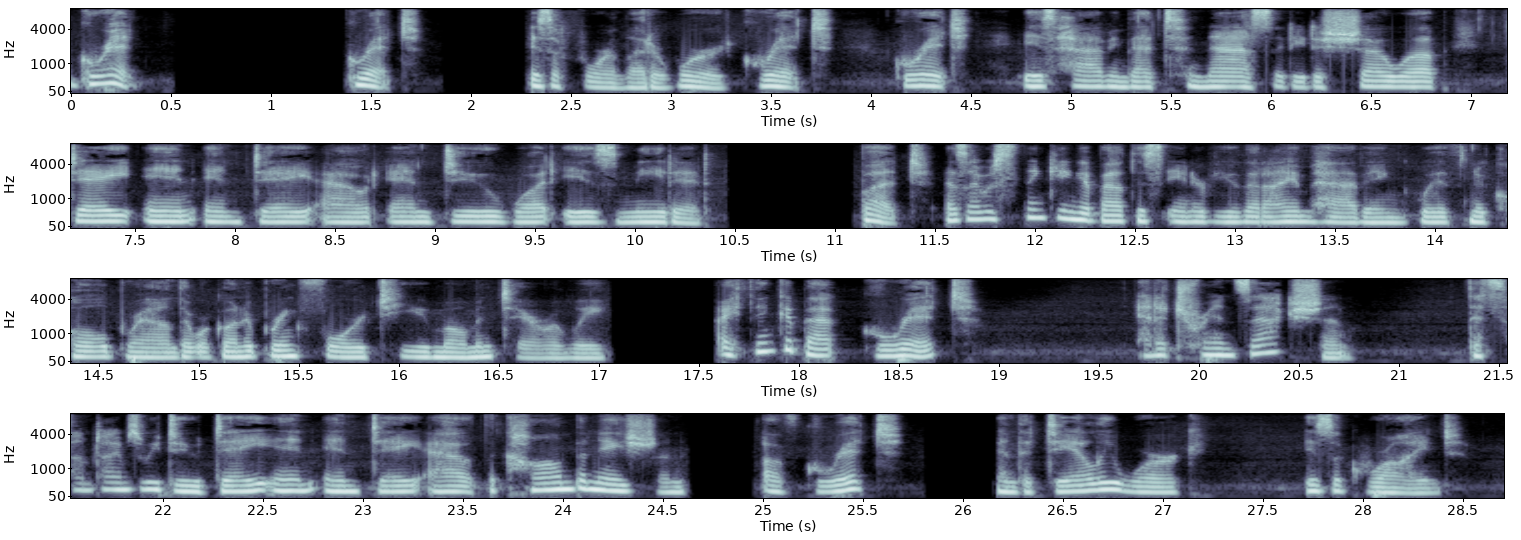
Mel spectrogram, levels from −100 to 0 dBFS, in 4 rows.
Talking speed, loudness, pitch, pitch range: 160 wpm, -17 LUFS, 155 Hz, 145-180 Hz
